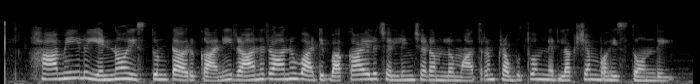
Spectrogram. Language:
Telugu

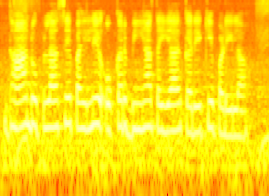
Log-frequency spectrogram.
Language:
Bhojpuri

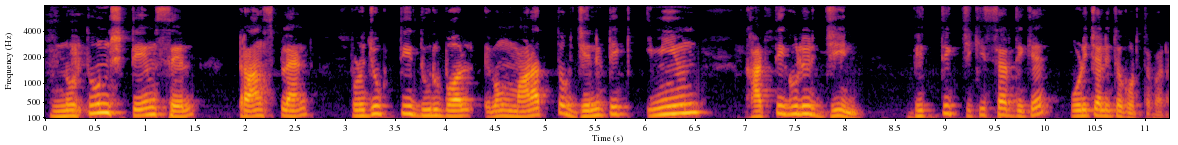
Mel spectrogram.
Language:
Bangla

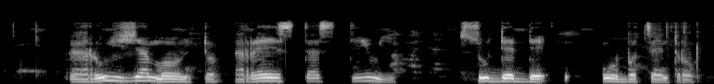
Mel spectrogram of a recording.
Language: Esperanto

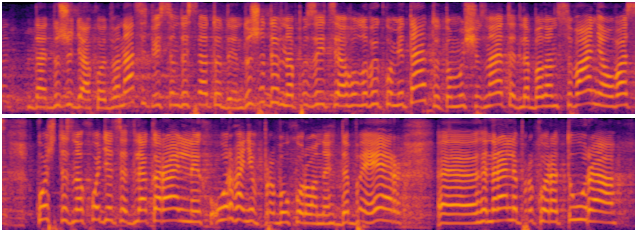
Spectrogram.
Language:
Ukrainian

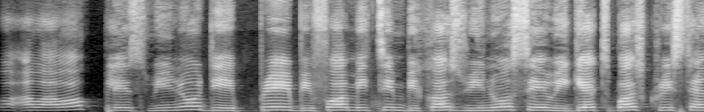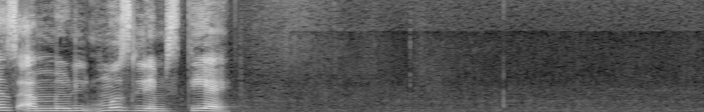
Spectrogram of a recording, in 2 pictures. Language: Nigerian Pidgin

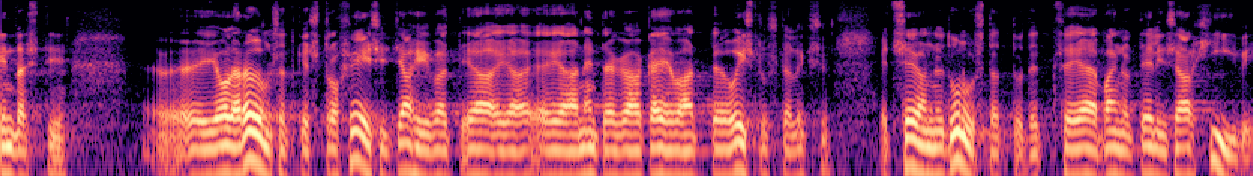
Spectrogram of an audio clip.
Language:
Estonian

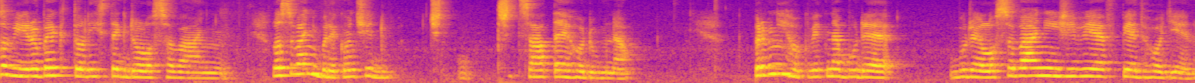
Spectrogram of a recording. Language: Czech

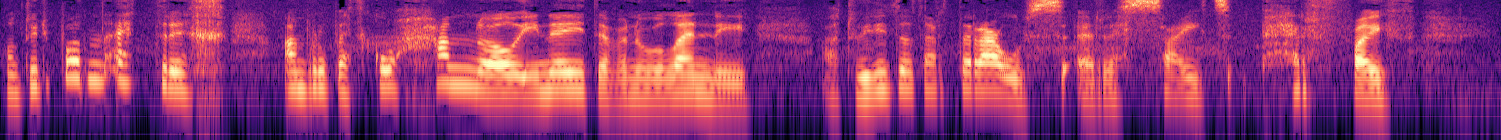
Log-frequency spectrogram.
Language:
Welsh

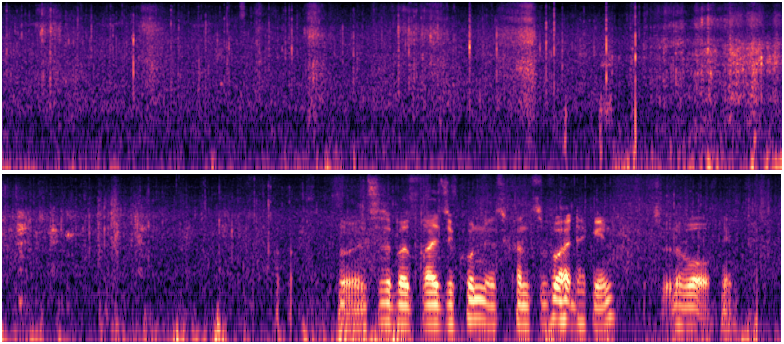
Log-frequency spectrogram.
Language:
German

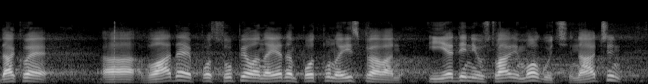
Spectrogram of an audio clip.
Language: Serbian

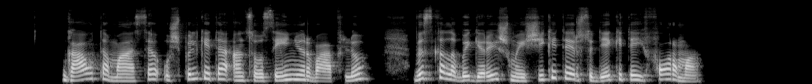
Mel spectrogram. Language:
Lithuanian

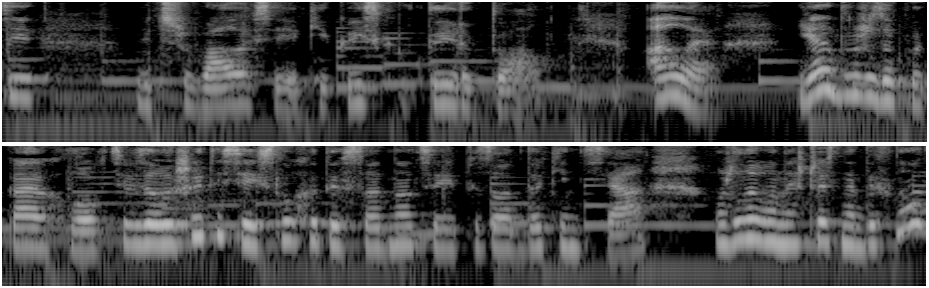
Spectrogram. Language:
Ukrainian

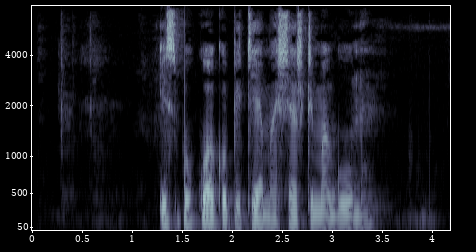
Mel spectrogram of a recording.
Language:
Swahili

